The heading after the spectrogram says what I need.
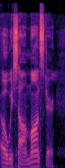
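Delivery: ordinary talk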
